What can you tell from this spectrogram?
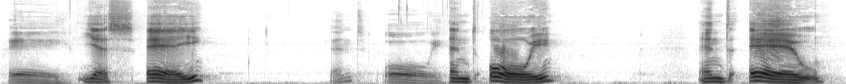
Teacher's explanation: these last 4 diphthongs, they have the peculiarity that the first vowel is of long length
